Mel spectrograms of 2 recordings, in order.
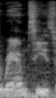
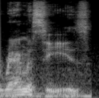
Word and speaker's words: Ramesses: enough includes ramsey uh which egyptian eutectologists would pronounce either ramses or ramesses what we know from those cuneiform transcriptions was really pronounced something close to the amma in ramesses so i blame i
